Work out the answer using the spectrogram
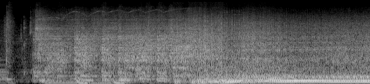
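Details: Nissan S13 with SR20DET, newly installed CD09 adaptor kit: cranks briefly, catches at once and settles into a steady, even idle with no misses or knocks; a clean, healthy start.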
